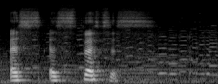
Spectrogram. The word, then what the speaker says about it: Aesthesis: Say it like aesthetic. Aesthesis.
